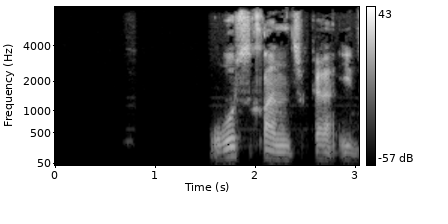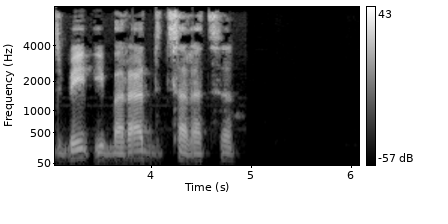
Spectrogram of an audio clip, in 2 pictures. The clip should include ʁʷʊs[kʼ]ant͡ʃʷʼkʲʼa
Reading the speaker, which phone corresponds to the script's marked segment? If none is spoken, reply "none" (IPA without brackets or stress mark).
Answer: qʼ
